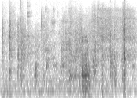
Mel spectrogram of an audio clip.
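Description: A small dog scrambling up onto a seated person's lap, with a run of irregular clicks and scratches from its claws and body against the person and the chair. A short "oh" from the person comes about a second in.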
